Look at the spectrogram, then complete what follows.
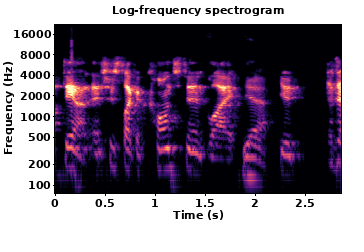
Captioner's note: imitates wheels popping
